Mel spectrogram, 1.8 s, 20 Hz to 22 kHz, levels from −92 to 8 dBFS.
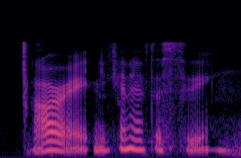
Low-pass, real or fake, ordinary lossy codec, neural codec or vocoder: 7.2 kHz; real; none; none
